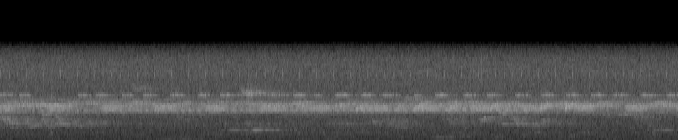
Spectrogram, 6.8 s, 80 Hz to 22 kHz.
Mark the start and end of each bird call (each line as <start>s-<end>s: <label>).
0.0s-1.1s: White-winged Becard (Pachyramphus polychopterus)
0.0s-4.7s: unidentified bird
0.0s-5.9s: Buff-throated Saltator (Saltator maximus)
0.0s-6.8s: Striped Cuckoo (Tapera naevia)
1.8s-3.9s: Undulated Tinamou (Crypturellus undulatus)
5.2s-6.8s: Thrush-like Wren (Campylorhynchus turdinus)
